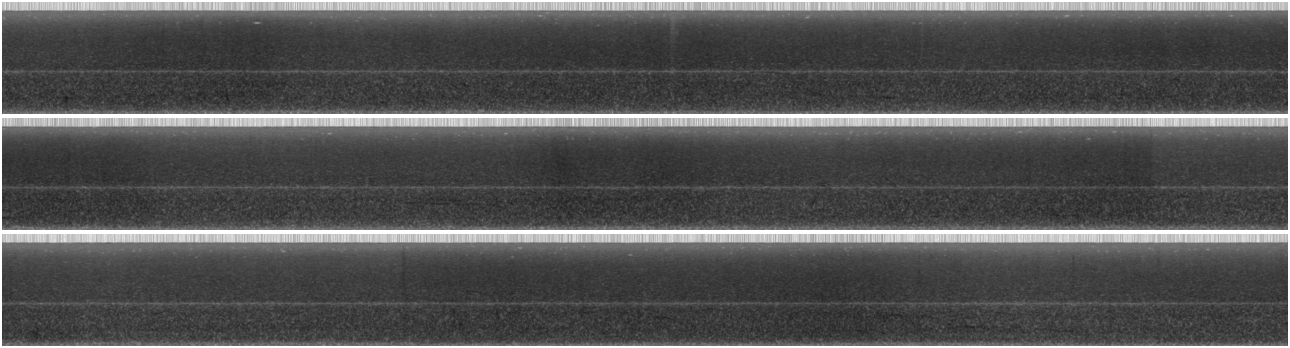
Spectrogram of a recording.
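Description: Small waves breaking and washing up on a beach: a steady rushing surf that swells and eases every few seconds.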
